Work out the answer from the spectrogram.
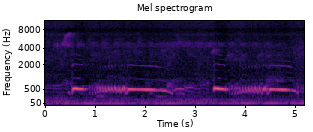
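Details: Two kugeru-style coo phrases from a very chatty domestic Barbary dove kept alone in a cage. Each phrase opens with a sharp clipped note, runs into a vibrating rolled section and ends in a drawn-out, gently sliding hum.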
